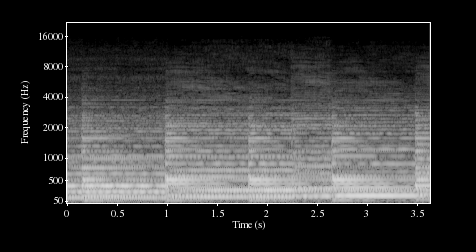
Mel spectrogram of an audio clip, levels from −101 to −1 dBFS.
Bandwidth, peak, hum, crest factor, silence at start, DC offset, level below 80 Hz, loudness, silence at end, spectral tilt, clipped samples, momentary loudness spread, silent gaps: 6 kHz; -8 dBFS; none; 12 dB; 0 s; under 0.1%; -46 dBFS; -20 LUFS; 0 s; -10 dB/octave; under 0.1%; 4 LU; none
